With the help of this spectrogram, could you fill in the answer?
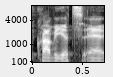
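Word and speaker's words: Krawietz: Sorry, I always want to pronounce it like Lenny, but it's not. Peter Kravitz is taking the press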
